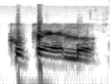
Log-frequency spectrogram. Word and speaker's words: Kupelo: It's Kupelo.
